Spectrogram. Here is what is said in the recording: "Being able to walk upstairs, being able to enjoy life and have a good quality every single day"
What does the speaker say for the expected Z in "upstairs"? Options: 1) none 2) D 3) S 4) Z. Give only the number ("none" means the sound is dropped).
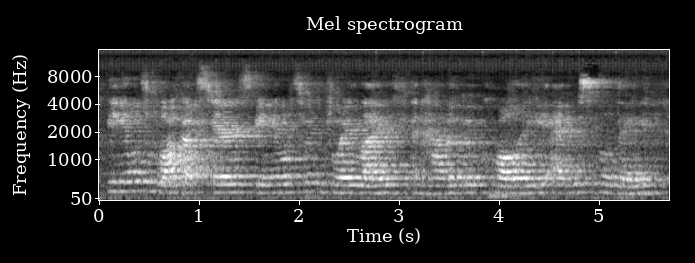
4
